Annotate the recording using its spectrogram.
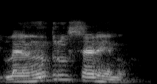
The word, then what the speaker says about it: Leandro Sereno: Okay, in Portuguese we say Leandro Sereno.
